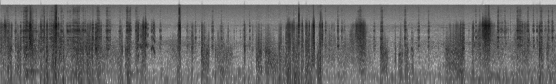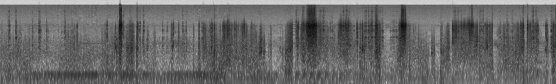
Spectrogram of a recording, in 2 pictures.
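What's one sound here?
Wind rushes and buffets loudly past a rocket as it tumbles through the air.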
